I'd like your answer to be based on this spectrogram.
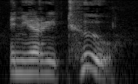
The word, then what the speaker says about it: Iñárritu: Is it Iñárritu? – Iñárritu.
